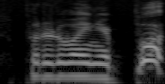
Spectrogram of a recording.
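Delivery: voice cracking mid-line, up high and loud. Giving instructions after asking for questions, voice cracking. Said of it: "My voice cracked there for a moment".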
